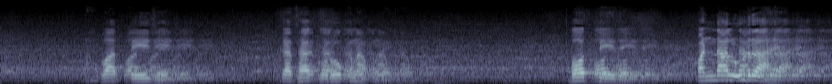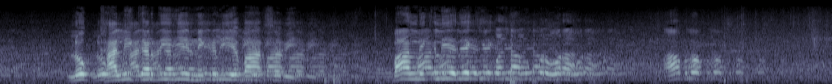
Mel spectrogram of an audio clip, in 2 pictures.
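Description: A middle-aged man preaches with animation through a microphone.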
